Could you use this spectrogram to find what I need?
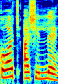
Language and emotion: Goan Konkani, neutral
